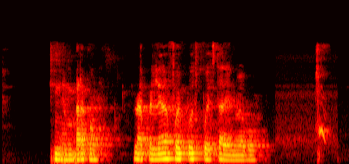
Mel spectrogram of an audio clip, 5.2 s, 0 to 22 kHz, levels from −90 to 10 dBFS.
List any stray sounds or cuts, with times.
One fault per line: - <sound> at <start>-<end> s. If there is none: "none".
- laugh at 4.7-5.0 s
